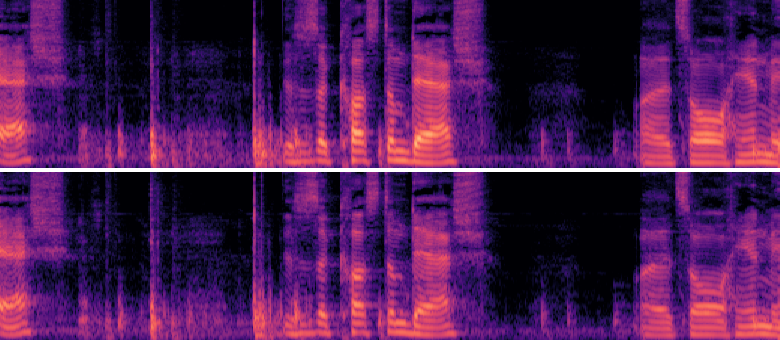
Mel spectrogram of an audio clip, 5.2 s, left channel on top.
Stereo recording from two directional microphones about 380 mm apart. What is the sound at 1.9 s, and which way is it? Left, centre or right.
Speech, left.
